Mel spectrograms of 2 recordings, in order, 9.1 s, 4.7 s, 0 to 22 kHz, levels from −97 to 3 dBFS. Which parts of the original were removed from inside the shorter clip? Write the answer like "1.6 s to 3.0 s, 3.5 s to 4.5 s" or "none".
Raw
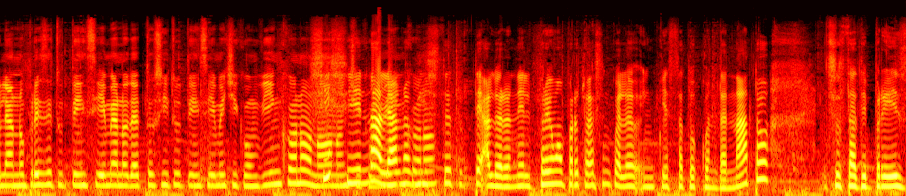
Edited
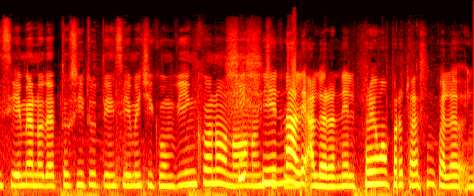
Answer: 3.8 s to 4.7 s

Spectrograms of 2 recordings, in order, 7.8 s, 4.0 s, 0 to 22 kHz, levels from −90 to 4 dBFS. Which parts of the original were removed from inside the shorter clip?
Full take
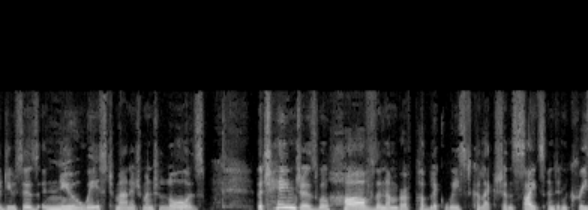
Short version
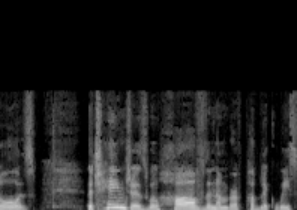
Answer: none

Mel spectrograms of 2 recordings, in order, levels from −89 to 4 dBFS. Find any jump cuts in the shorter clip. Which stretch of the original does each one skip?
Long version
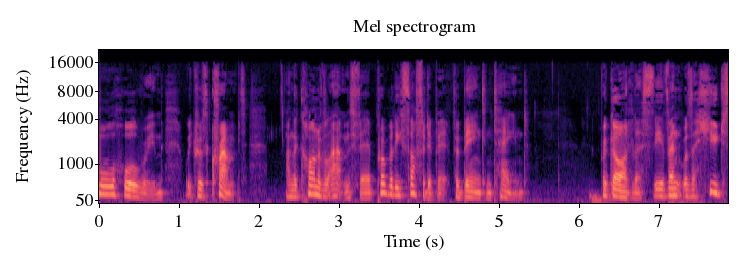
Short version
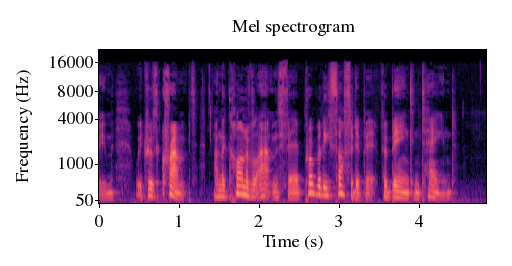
1.9 s to 2.2 s

